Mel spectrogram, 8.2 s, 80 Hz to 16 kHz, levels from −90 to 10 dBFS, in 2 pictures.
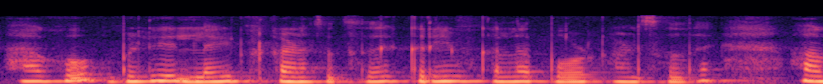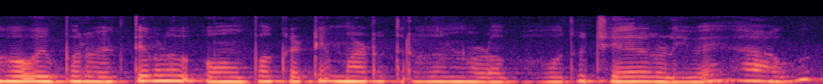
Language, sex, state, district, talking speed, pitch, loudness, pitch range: Kannada, female, Karnataka, Bellary, 140 wpm, 210 Hz, -14 LUFS, 200-220 Hz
